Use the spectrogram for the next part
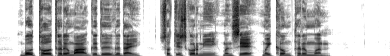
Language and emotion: Bodo, neutral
